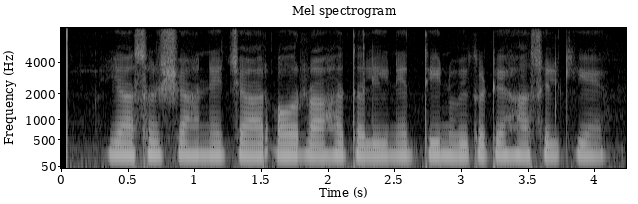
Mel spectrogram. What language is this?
Urdu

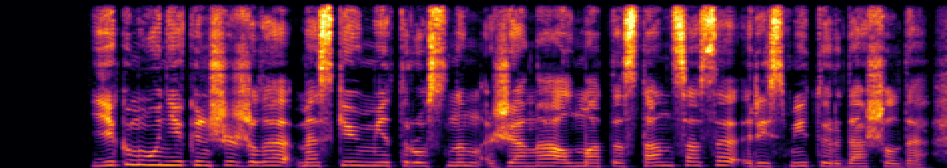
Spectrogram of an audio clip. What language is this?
Kazakh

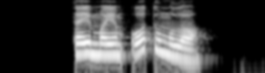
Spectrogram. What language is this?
Mari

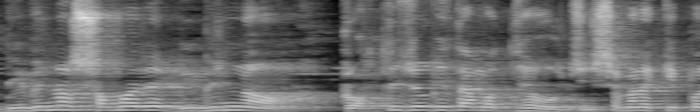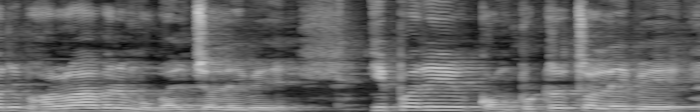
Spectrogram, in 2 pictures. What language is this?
Odia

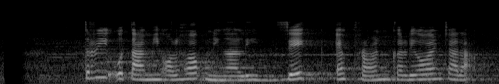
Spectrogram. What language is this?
Sundanese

